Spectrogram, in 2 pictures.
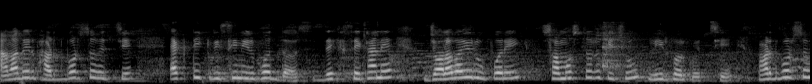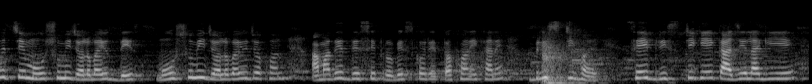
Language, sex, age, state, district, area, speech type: Bengali, female, 30-45, West Bengal, Uttar Dinajpur, rural, spontaneous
